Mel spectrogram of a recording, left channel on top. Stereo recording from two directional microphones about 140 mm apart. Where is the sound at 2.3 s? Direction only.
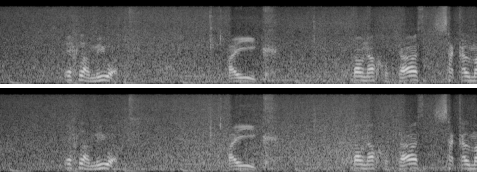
5° right (ahead or behind).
